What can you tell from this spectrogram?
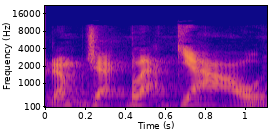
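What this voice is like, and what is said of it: Imitates another person's voice. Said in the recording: “bad impression. bad impression. That's pretty good.”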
